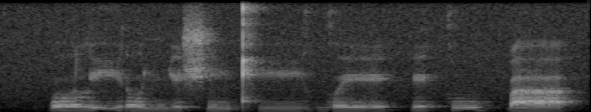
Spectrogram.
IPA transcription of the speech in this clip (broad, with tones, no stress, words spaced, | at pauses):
k͡po˨li˦˨ɾo˨ɲɪ˨ ʃĩ˨kʰiː˨ɡʷe˨ | ɪ˨kuː˦k͡pa˨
